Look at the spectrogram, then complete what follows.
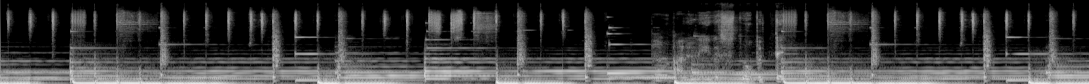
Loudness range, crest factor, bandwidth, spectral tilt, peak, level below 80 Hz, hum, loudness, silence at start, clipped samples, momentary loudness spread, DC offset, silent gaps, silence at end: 1 LU; 10 dB; 13.5 kHz; -5 dB/octave; -2 dBFS; -12 dBFS; none; -15 LUFS; 0 s; under 0.1%; 5 LU; under 0.1%; none; 0 s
